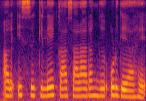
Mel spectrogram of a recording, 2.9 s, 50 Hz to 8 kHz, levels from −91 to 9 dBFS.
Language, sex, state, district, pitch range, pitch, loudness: Hindi, female, Uttar Pradesh, Budaun, 205-225 Hz, 215 Hz, -13 LUFS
